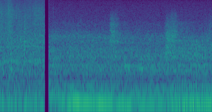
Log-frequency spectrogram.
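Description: A steady low engine-like hum. The sound drops out for an instant just under a second in, then the hum continues a little louder, with faint high rustling twice.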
